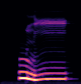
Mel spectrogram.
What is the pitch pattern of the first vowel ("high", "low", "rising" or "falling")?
falling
